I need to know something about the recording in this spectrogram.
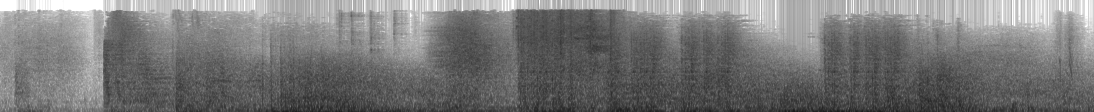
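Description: A video game automatic rifle fires rapid bursts.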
